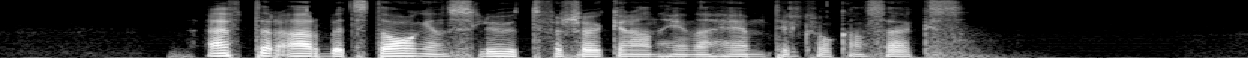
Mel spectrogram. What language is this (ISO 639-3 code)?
swe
